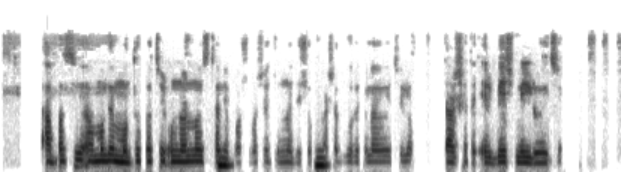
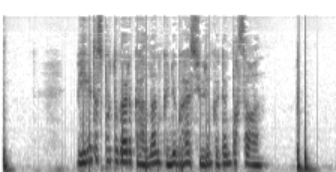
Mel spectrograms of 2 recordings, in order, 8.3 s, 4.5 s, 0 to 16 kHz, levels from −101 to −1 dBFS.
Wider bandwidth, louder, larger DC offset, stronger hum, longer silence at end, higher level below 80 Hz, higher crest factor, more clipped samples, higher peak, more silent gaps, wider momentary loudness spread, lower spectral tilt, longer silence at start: second, 7.8 kHz vs 11.5 kHz; first, -18 LUFS vs -25 LUFS; neither; neither; first, 0.4 s vs 0.25 s; second, -54 dBFS vs -42 dBFS; about the same, 18 dB vs 18 dB; neither; first, 0 dBFS vs -8 dBFS; first, 5.54-5.68 s, 5.74-5.92 s, 7.53-7.83 s vs none; first, 20 LU vs 6 LU; about the same, -7 dB/octave vs -6 dB/octave; first, 0.55 s vs 0.05 s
